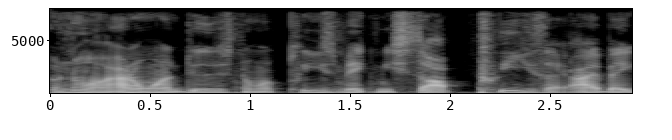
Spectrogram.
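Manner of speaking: put-on frantic distressed voice. Retelling how the person giving shocks begs the scientists: imitating a distressed plea. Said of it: "They're begging the scientists to make them stop".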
